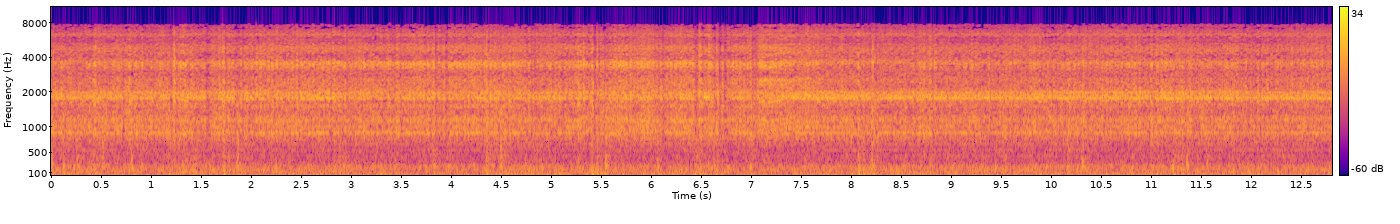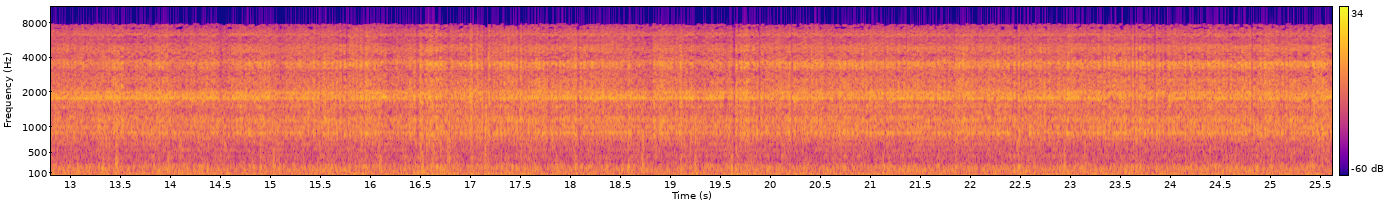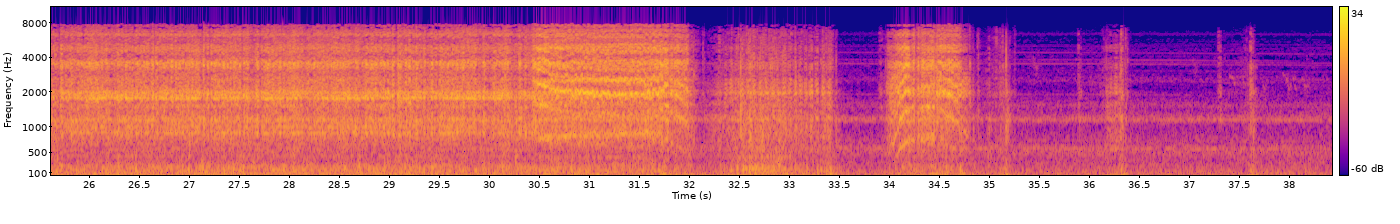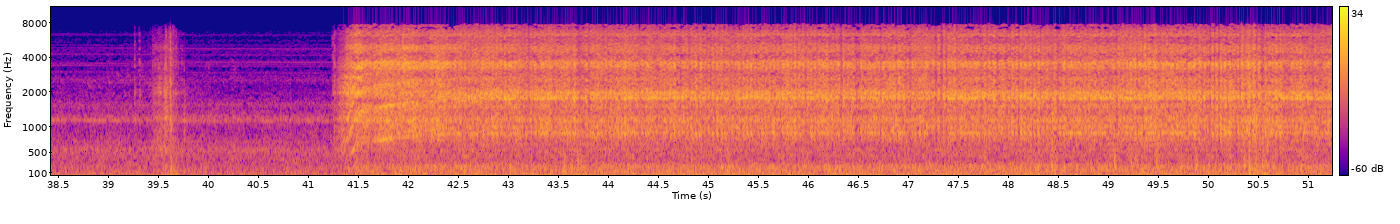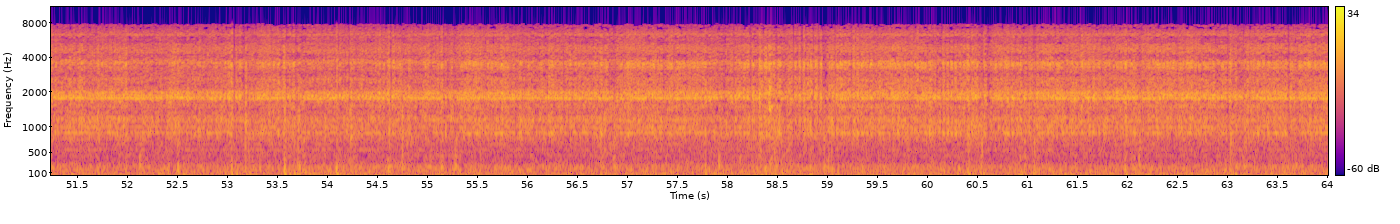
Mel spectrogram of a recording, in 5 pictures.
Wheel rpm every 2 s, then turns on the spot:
230, 230, 230, 230, 230, 230, 230, 230, 230, 230, 230, 230, 240, 230, 230, 200, 40, 40, 0, 0, 40, 220, 230, 230, 240, 230, 230, 230, 230, 230, 230, 230.
32-36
